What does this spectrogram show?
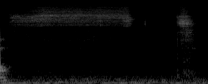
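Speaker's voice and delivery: "s-t" as long hiss, then bare t; isolated sounds. Shown as a demonstration. Teacher confirms the tricky ending, "s-t" voiceless and drawn out. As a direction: sustain the s in "s-t", tap the t. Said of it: "this sound right before the t".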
